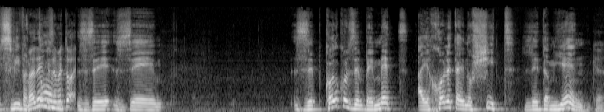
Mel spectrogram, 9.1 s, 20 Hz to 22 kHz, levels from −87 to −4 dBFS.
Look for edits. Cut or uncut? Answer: cut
